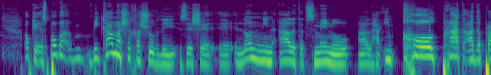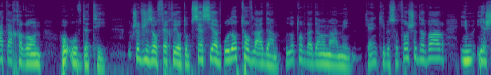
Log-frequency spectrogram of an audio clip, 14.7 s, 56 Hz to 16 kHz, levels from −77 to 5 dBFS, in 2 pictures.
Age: 50-69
